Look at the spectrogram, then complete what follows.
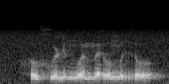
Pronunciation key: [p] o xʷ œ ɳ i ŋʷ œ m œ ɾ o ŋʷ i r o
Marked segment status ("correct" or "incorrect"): incorrect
